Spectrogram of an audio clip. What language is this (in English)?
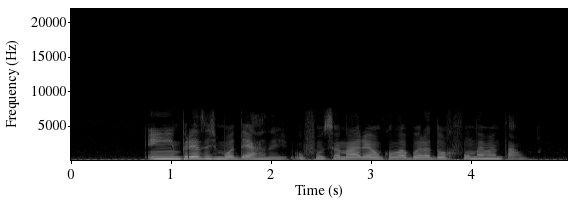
Portuguese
